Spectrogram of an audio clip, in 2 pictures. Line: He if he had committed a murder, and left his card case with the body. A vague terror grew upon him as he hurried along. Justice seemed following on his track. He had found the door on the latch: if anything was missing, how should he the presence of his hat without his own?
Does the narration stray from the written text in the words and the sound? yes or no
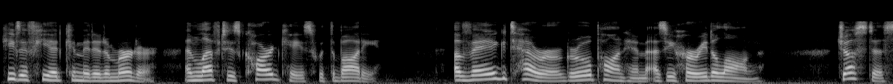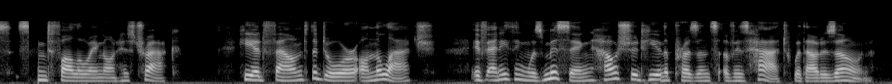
yes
